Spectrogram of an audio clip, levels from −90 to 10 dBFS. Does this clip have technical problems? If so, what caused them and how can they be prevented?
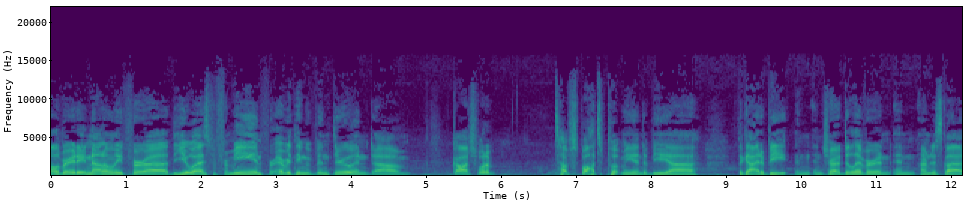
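Yes. From the start to about 8.27 s there's crude rate conversion: a faint gritty fizz, well below the sound, that trails loud and bright passages. Linear interpolation without filtering, likely from 44.1 kHz to 48 kHz, leaves inharmonic aliasing tones. Use a proper band-limited resampler instead.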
